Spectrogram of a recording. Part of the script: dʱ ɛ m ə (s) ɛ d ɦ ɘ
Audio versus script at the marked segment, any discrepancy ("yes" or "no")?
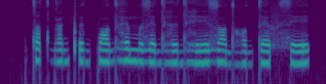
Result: yes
